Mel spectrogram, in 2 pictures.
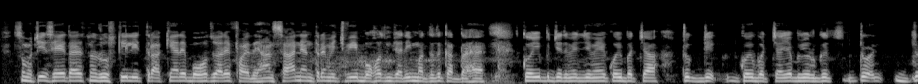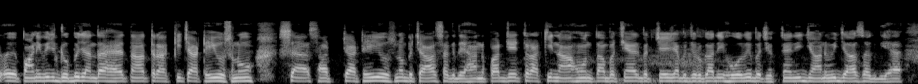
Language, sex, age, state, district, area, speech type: Punjabi, male, 18-30, Punjab, Kapurthala, urban, spontaneous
